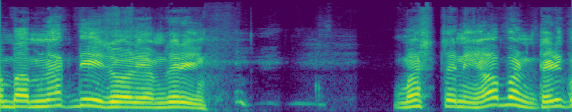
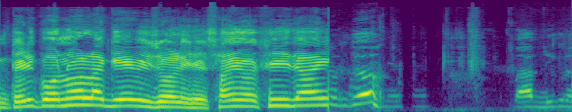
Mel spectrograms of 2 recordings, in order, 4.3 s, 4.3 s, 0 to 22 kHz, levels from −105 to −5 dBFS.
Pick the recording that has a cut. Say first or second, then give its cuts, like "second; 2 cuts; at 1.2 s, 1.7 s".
second; 1 cut; at 2.6 s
